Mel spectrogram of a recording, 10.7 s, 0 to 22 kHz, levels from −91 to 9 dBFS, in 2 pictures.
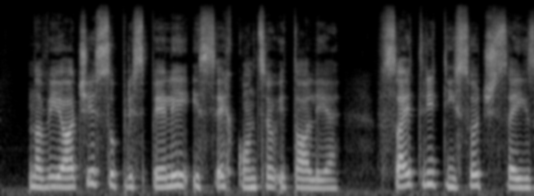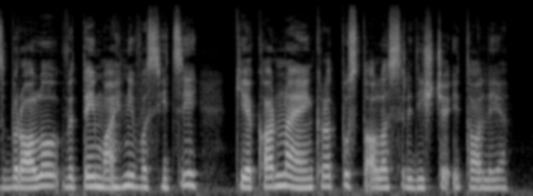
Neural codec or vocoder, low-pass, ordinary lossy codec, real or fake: vocoder, 44.1 kHz, 128 mel bands, Pupu-Vocoder; 19.8 kHz; none; fake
